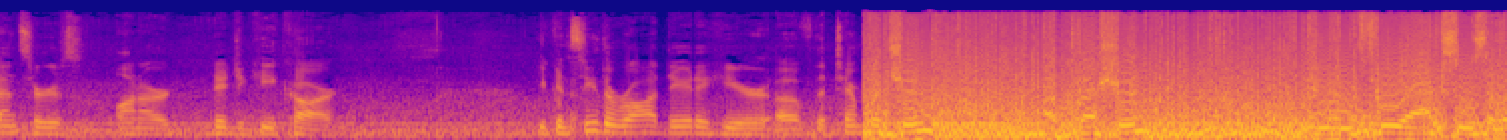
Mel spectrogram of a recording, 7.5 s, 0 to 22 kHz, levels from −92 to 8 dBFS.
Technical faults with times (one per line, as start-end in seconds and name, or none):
4.31-7.54 float read as integer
